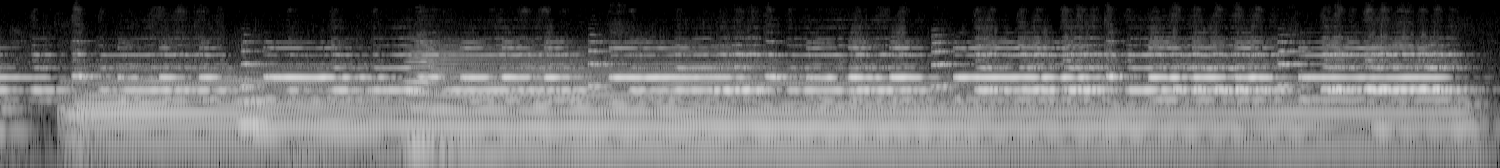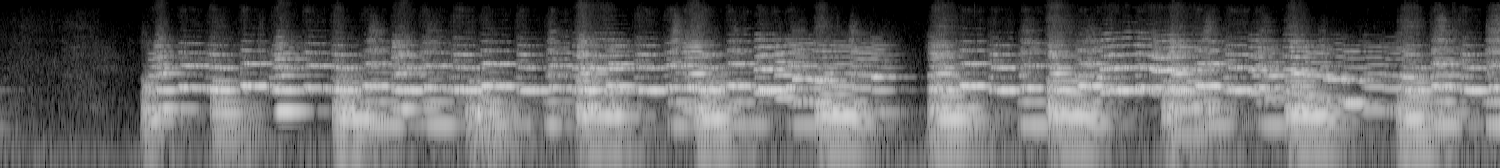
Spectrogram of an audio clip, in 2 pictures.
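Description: Woodwind quintet of flute, oboe, clarinet, bassoon and horn playing chamber music: a held chord of long notes for about fifteen seconds, a short pause, then quick, short, repeated notes in a lively rhythmic pattern with one brief break.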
